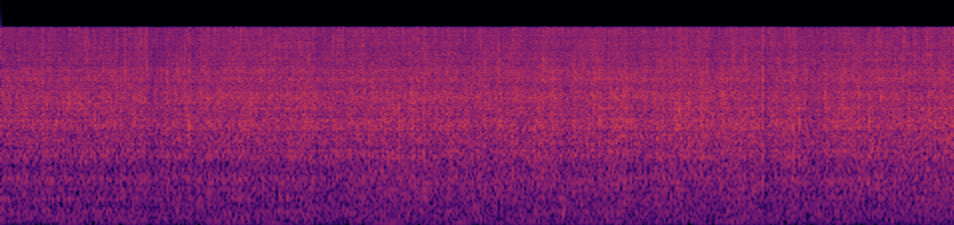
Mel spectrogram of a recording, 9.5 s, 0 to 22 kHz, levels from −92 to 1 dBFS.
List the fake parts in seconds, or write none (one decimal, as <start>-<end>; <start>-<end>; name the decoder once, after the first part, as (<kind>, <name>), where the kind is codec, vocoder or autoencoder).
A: 6.3-7.0 (vocoder, BigVGAN v2)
